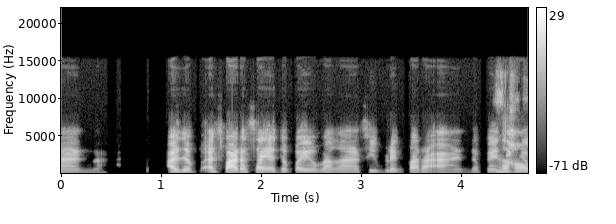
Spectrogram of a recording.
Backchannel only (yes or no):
no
